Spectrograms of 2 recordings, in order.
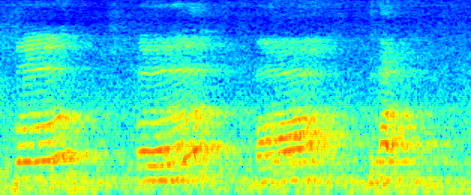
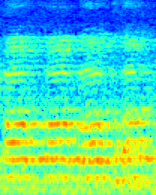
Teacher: So there's a lot of airflow in that. Pa, ba, bha. And you need to have the lips for that. So try not touching your lips and say pa, ba, bha.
